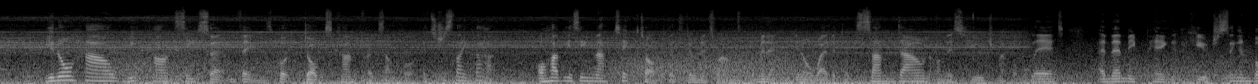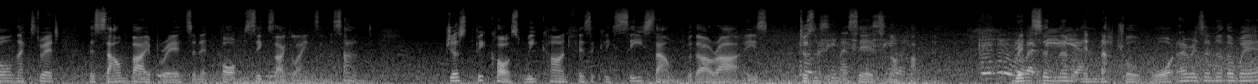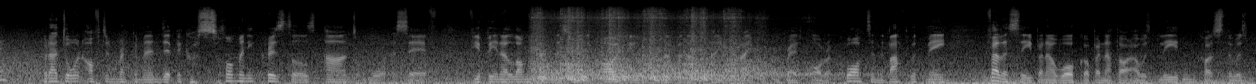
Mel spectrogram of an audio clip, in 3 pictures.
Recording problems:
train or aircraft noise; loud; throughout; 3 dB below the speech
wind noise on the microphone; occasional gusts; 15 dB below the speech
chatter from many people; faint; throughout; 25 dB below the speech

